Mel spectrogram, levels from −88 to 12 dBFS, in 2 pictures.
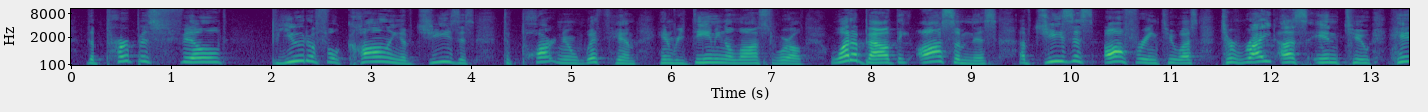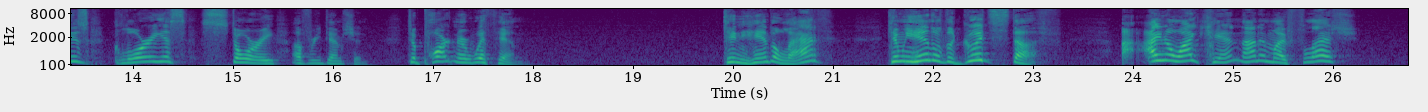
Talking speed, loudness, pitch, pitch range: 125 wpm, -28 LUFS, 230 Hz, 190-275 Hz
